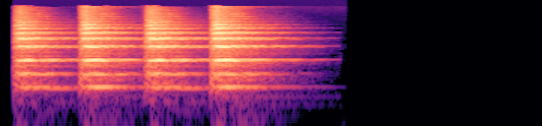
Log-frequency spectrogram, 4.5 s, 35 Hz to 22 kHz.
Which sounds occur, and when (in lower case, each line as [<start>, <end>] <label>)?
[0.13, 2.90] music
